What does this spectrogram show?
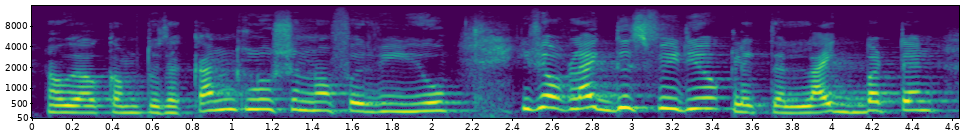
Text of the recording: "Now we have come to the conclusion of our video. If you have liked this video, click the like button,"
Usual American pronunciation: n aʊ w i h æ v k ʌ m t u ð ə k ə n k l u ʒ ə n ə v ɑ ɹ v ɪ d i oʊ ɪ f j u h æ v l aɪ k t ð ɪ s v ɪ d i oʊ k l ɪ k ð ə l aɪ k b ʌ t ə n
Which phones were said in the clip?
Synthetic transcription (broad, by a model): n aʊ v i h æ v k ʌ m t u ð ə k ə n k l u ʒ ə n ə f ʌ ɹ v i d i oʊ ɪ f j u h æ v l aɪ k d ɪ s v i d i oʊ k l ɪ k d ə l aɪ k b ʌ t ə n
